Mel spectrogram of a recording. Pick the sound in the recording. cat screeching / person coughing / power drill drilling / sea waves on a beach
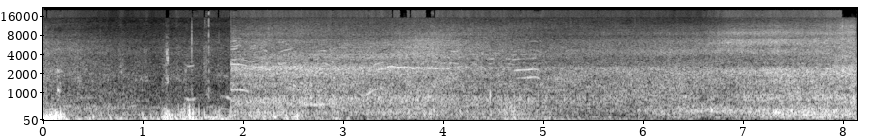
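sea waves on a beach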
